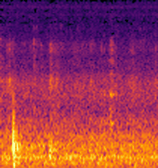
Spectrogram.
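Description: Quiet eating and handling sounds of a chocolate-chip cookie cup close to the microphone: one soft knock a fraction of a second in, a smaller one about half a second later, then faint scattered ticks and crackles.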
